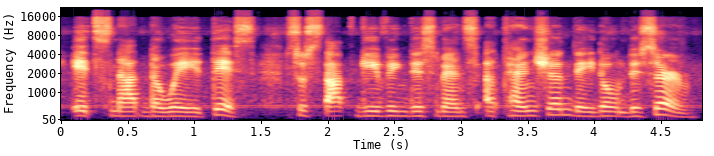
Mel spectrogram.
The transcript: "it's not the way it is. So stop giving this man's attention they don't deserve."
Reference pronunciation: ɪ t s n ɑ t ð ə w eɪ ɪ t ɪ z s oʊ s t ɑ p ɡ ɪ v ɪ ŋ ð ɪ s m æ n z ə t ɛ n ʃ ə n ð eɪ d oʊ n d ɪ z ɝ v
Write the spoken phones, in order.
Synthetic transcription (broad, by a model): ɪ t s n ɑ t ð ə w eɪ ɪ t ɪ s oʊ s t ɑ p ɡ ɪ v ɪ ŋ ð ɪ s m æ n s ə t ɛ n ʃ ə n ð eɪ d oʊ n d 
